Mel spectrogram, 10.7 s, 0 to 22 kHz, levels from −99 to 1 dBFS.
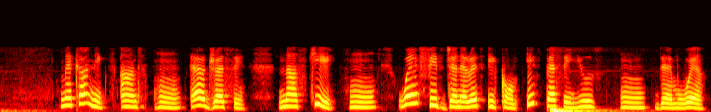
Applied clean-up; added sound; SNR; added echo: none; Bass drum; 7 dB; none.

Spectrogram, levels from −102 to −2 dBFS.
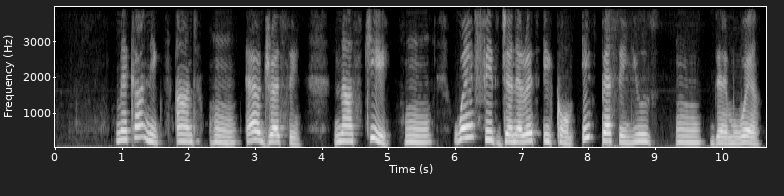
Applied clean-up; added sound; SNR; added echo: neural separator model SepFormer DNS4.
